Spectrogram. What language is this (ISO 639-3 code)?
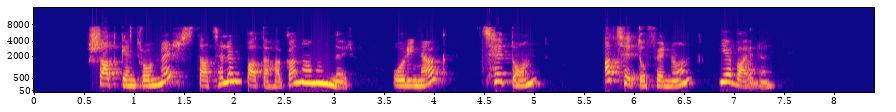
hye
